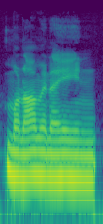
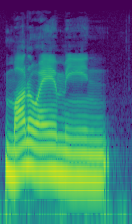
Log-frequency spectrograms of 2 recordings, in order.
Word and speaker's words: monoamine: They are specifically not okay with MAOIs or monoamine, I'm not even saying that right, monoamine oxidase inhibitors.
